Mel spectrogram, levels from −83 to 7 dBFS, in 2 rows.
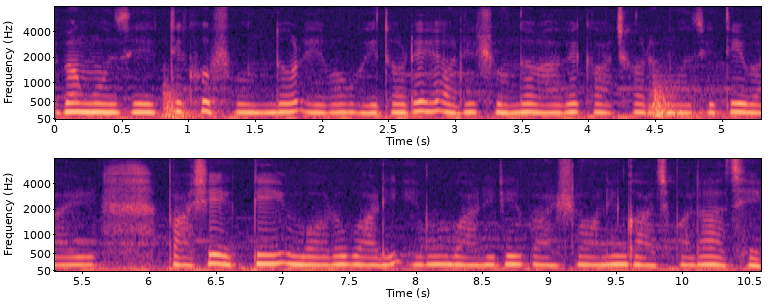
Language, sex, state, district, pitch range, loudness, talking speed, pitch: Bengali, female, West Bengal, Malda, 205-220 Hz, -14 LUFS, 130 wpm, 210 Hz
